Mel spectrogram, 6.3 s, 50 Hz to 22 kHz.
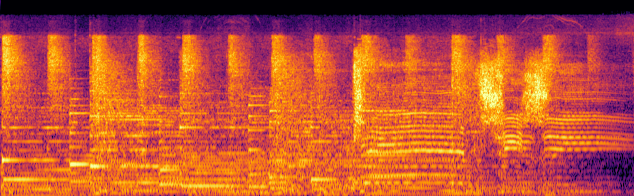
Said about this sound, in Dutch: Zodat hij zelf eh, de piano gewoon kon inspelen terwijl het ding op 15 inch draaide. Dus echt vertraagd. Dus luister maar even hoe hij eigenlijk, ik heb de, de tape even vertraagd, hoe hij de piano op de originele snelheid heeft ingespeeld.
